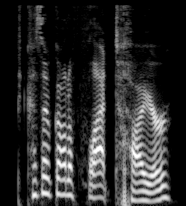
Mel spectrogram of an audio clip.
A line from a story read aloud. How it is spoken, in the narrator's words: he sneered, making it sound like it was Joe's fault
